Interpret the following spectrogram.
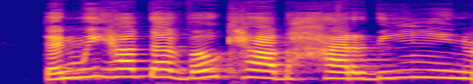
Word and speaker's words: jardín: Then we have that vocab, jardín. Remember, we have the H sound with the J.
